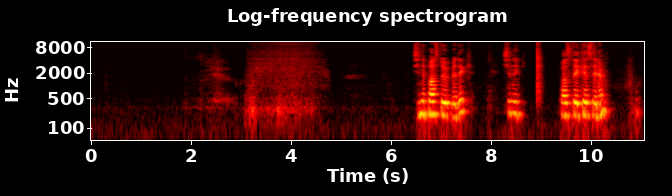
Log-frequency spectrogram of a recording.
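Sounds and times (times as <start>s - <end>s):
person blowing out candles: 3.1s - 4.8s.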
